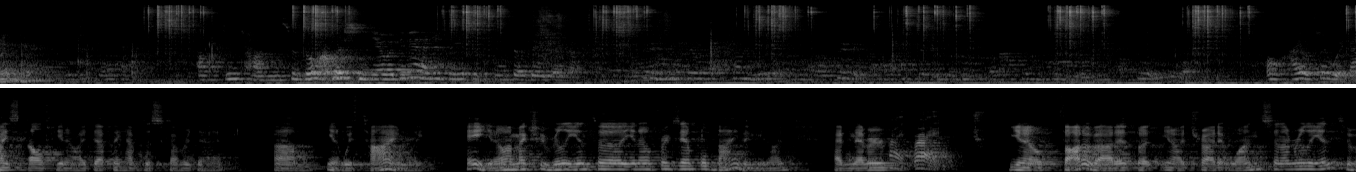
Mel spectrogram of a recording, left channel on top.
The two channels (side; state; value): both; different; correlation 0.00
